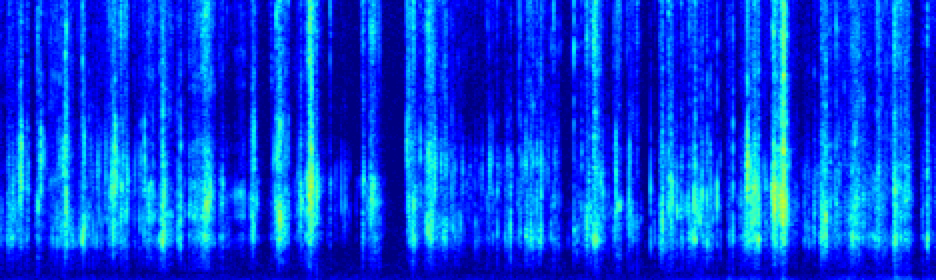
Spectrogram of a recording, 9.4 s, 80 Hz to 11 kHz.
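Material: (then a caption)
Plastic. A red-gold 3D printed plastic articulated slug is picked up, flexed in one hand and put back down, its segments clicking against each other. The clip is a dense, continuous run of small, bright clicks and crinkly rattles centred around 3 kHz, with a faint low hum underneath.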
